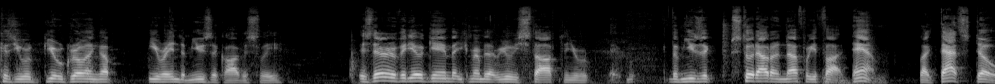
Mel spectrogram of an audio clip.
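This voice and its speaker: Someone with an American accent talks at a very fast pace with ordinary pitch variation. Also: man, medium pitch for a man. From United States. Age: 30s. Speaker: podcast host. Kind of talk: casual interview chat. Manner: animated.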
